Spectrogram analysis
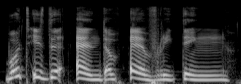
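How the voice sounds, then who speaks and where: A teenage girl with a high-pitched voice co-hosts a student podcast. Her talk is casual and playful, with an amateur stab at an Italian accent. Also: moderate pace, dry recording. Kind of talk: casual chat, posing riddles.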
